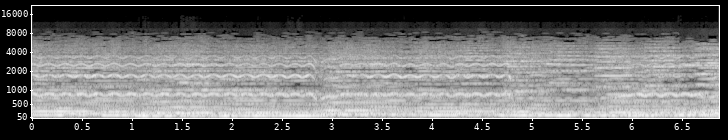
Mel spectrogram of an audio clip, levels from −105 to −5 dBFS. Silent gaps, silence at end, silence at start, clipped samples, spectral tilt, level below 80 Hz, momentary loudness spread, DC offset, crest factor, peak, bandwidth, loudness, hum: none; 0 s; 0 s; under 0.1%; -6.5 dB/octave; -42 dBFS; 2 LU; under 0.1%; 12 dB; -2 dBFS; 8 kHz; -14 LUFS; none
